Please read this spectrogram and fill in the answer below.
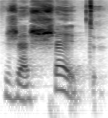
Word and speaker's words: j'achète: à parler plus vite donc cet accent il y a une fonction par rapport à la prononciation donc on dit j'achète j'achète du coup quand je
